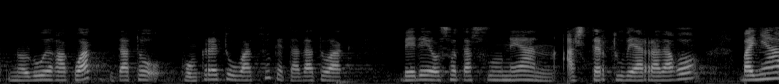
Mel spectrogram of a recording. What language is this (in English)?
Basque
